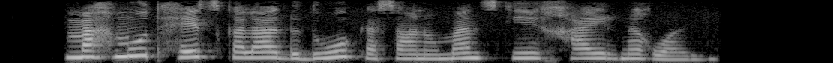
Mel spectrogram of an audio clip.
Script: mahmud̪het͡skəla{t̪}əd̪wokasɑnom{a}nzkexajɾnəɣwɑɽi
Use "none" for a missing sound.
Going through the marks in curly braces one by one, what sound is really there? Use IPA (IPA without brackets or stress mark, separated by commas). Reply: d̪, a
